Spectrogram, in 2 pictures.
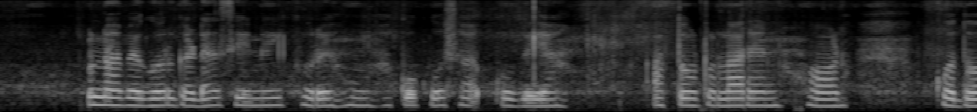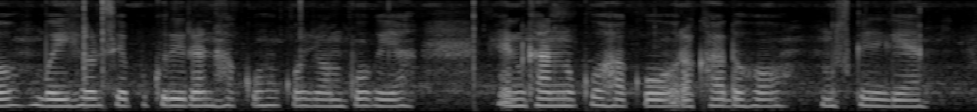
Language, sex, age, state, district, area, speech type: Santali, female, 18-30, West Bengal, Birbhum, rural, spontaneous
